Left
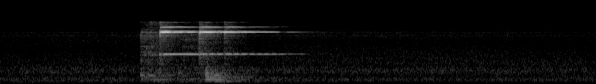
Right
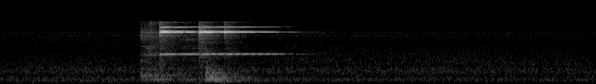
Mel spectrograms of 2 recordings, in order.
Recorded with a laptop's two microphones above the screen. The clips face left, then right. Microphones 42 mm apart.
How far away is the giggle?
No giggle in this recording.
